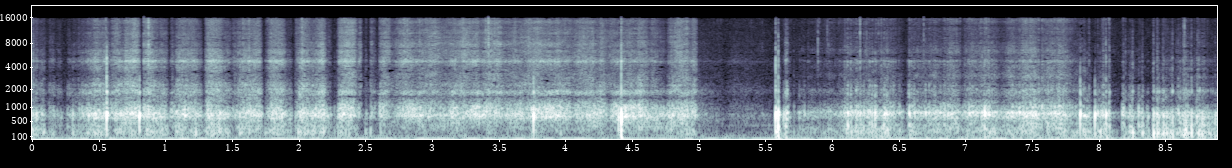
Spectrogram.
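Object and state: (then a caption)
Cardboard tube. Fingertips of both hands rest on a long, hollow, spiral-wound cardboard tube lying on a bedsheet, with a microphone inside, and rub and tap its surface. The sound is a steady, hollow, resonant scratching with a boxy ringing tone around 700 Hz, broken by a few sharper, louder taps and a brief quieter pause near the middle.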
